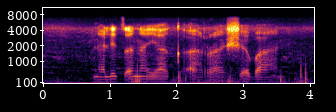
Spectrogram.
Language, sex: Southern Sotho, male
